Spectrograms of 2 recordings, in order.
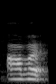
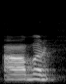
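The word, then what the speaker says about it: hour: I have been waiting for आवर, एच इसमें silent रहता है, आवर, एन आ जाएगा।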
